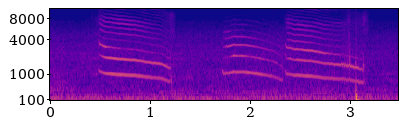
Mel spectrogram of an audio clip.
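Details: Anna, a mother cat with her babies: three drawn-out descending meows in quick succession, the second softer, followed by a sharp knock near the end.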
